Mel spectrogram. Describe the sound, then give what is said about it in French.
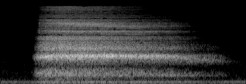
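One deep, airy breath during a guided breathing exercise: a soft breathy rush that starts abruptly, holds steady, then slowly fades away over about two seconds, alone and fairly quiet. “Inspirez en remplissant vos poumons. Expirez en faisant grandir votre bubble.”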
